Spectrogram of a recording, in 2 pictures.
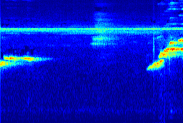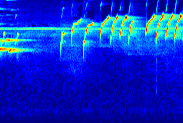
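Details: Canary song opening with a long thin whistle, then a warbled low phrase, then quick rising chirps repeated in bursts toward the end; quieter recording.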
